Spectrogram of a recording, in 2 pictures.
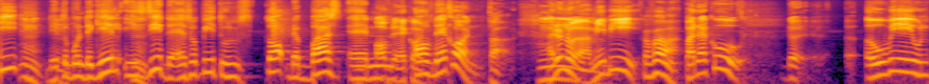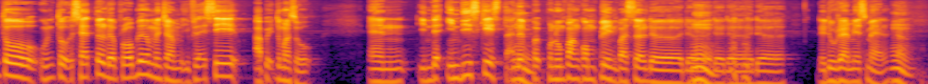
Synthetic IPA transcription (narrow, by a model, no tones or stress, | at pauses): idət̪up̬undəɡɪlizit̪̚dəɛs̬op̬it̪ust̪ɔp̚dəbasɛ̃nɔfdəɛkɔɔfdəɛkɔnt̪a̰ʔ | ajdõnolamebikɔfamapadaaku | də | əweunt̪ʊʔunt̪ʊk̚sɛt̪əldəpɾɔblə̃mːat͡ʃamiflɛt̪̚seapiʔt̪umasʊk̚ | ɛ̃nindʔĩndiskest̪aʔdəpənũmpaŋkɔ̃mplẽnpasaldədədədədə | dəduɾãnmĩsmɛl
